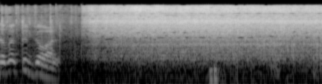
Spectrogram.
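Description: Water pours into a hot pan and sizzles loudly with a steady hiss.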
